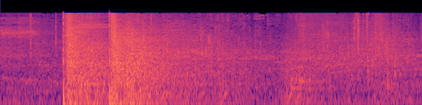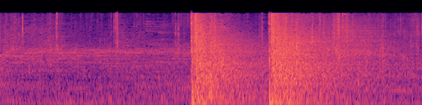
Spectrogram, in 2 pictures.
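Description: Gunshots boom loudly and echo through a large hall.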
